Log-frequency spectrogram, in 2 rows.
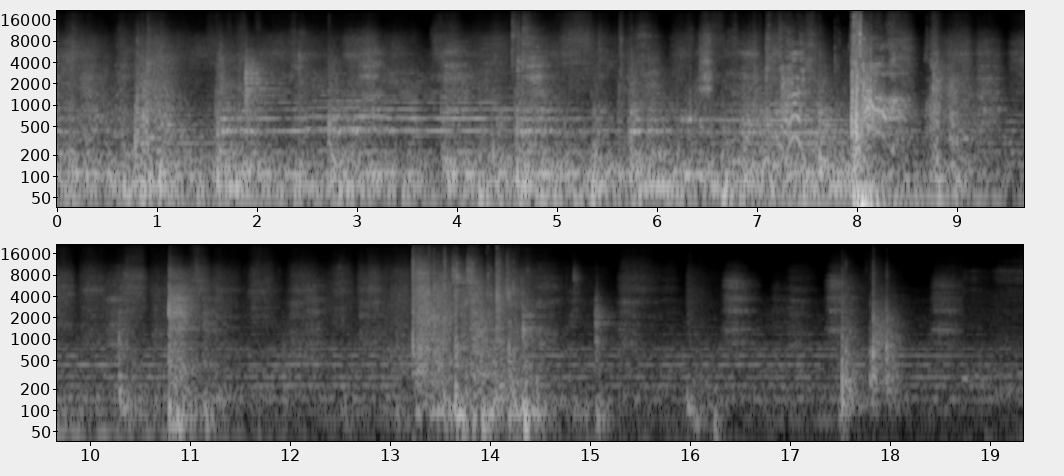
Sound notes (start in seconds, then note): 0.2 suspenseful music; 8.0 gunshot booming; 13.4 Koch clanking; 16.4 Brown huffing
